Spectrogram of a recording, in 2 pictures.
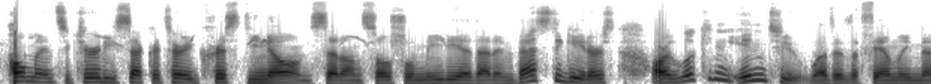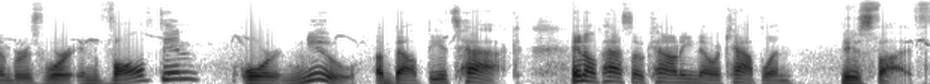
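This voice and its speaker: A man's voice: medium pitch, sing-song, brisk, warm tone, dry recording. An American man working as a TV field reporter, delivering a scripted news report. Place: outdoors in a residential neighborhood.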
